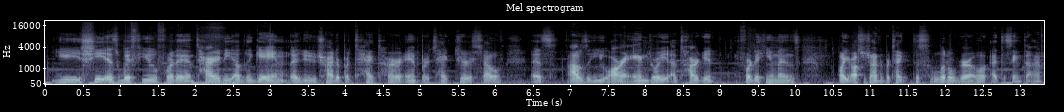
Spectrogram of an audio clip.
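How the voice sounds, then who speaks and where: Music plays in the background as a man speaks at a moderate pace and medium pitch with ordinary pitch variation. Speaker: gaming video creator. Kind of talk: casual video commentary. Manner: filler-heavy, says like a lot.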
